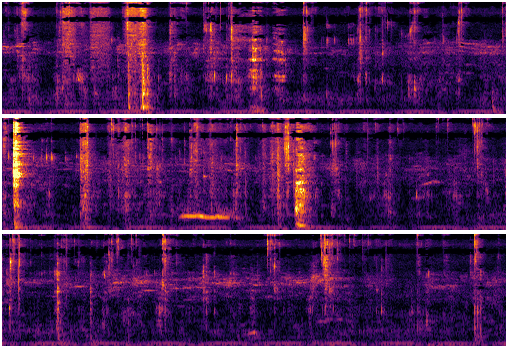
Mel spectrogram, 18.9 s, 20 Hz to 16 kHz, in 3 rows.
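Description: Close-miked chewing and wet mouth sounds of a person eating soft food and naan bread, with a few louder sharp clicks about 2, 6.5 and 10 seconds in. A faint low hum pulses steadily underneath.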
